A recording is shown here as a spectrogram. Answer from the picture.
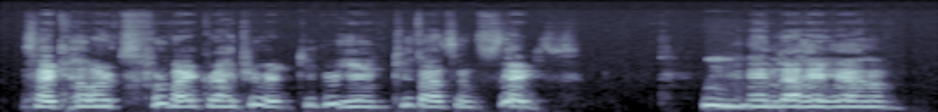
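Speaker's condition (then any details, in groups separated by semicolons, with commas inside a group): Cerebral palsy; mild left side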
